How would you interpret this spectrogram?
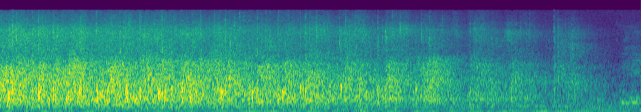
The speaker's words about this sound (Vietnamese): Nếu các thầy các sư cô hoan hỷ với đề nghị này đó thì hãy cho một tràng pháo tay.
